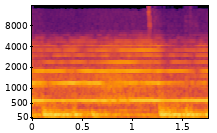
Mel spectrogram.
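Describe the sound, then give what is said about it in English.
A loud alarm siren sounded in Pakistan during a declared emergency over locusts holds one steady, buzzy pitch throughout, over a low rumbling throb that pulses about once a second, with no one speaking. “Pakistan has sounded the alarms.”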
